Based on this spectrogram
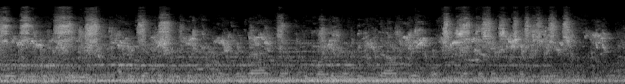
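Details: Captive budgerigars in breeding season; constant high chirps, squawks and warbled chatter from several birds, with a steady low hum and a person speaking underneath.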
